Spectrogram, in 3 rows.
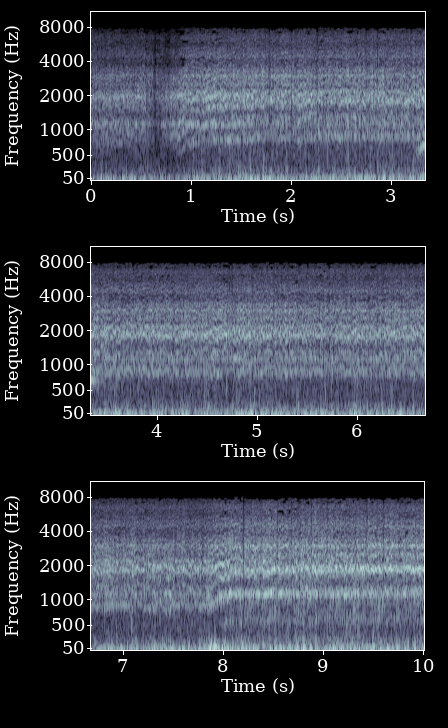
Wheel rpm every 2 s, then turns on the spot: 70, 110, 110, 110, 150.
none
